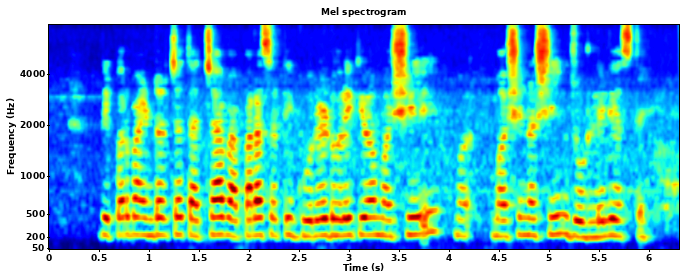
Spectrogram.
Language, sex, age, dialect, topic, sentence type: Marathi, female, 31-35, Varhadi, agriculture, statement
